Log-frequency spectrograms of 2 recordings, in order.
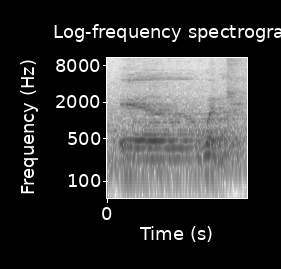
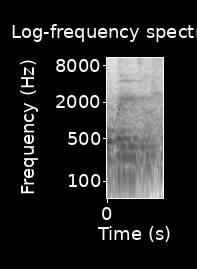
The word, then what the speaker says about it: Weber: Y le adicionamos uno más, que va a ser Weber, o Weber. La pronunciación correcta, de hecho, es Weber.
